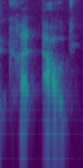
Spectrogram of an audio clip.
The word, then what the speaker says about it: cut out: Pronunciation: cut out, cut out. The T in cut changes to a fast D because it's between vowels. Cut out.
